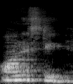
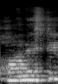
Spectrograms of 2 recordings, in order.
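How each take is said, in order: First: The word begins with a vowel, no h. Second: The word begins with an audible h sound. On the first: The speaker calls it right. "यहाँ एच क्या होगा, silent होगा" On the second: The speaker calls it wrong. "इसको हॉनेस्टी नहीं पढ़ते"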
